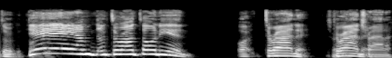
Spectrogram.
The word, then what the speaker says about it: Toronto: Or Tirana. You don't pronounce the last T.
